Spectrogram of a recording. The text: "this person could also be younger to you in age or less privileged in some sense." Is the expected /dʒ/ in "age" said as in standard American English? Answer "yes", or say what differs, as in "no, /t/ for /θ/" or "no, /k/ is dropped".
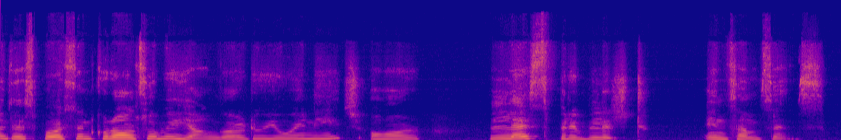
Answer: no, /tʃ/ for /dʒ/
